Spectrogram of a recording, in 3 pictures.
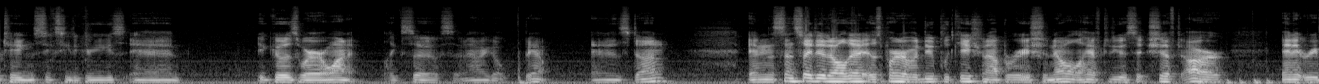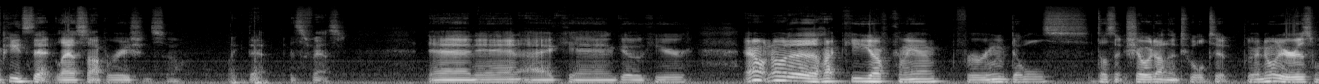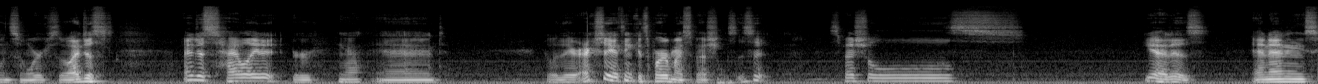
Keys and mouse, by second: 12.0 shift+r, 12.3 shift+r, 12.6 shift+r, 13.0 shift+r, 15.5 a, 15.7 a, 33.6 w.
